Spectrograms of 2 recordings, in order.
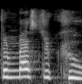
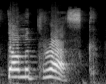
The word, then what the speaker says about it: Dimitrescu: is Lady Dimitrescu, not Domesticu or whatever, it's Dimitrescu. You don't pronounce the damn U.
